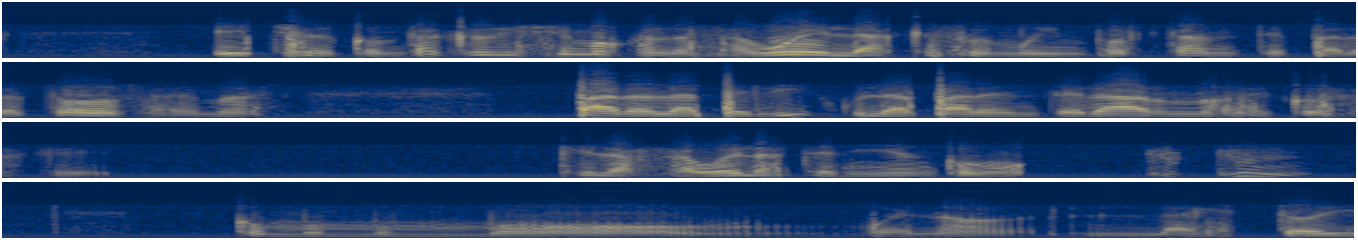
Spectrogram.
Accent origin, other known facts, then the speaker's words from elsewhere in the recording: Argentina; nuestra historia y nuestra vida como argentinos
